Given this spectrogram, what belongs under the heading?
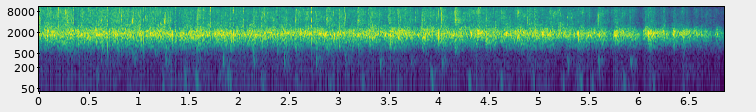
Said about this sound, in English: Well, thank you guys so much for being here. We really appreciate this. Can we give everyone a round of applause?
